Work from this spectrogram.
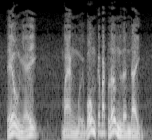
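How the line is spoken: Loud call. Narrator (Vietnamese): cao giọng gọi

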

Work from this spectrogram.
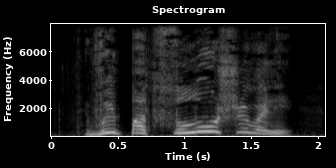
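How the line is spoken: Shouted. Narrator (Russian): крикнул он

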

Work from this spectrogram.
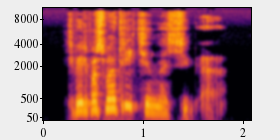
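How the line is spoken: Quiet continuation. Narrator (Russian): Негромко продолжал

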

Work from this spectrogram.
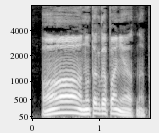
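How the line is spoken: Knowing drawl. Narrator (Russian): понимающе протянул Лагранж

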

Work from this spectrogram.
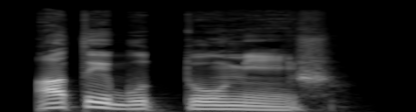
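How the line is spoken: Drawled. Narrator (Russian): протянула Дилька

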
